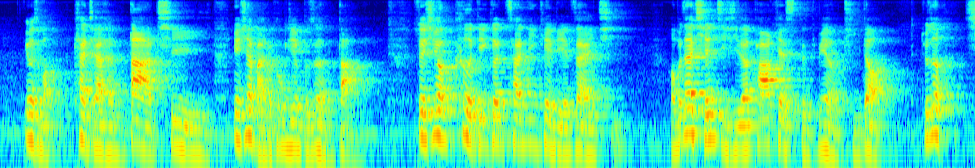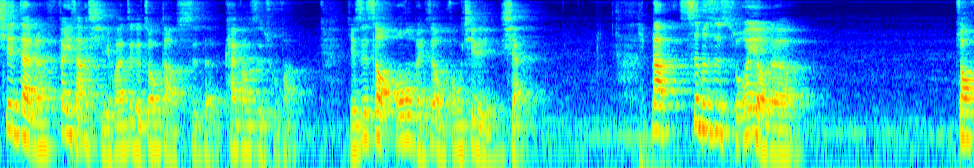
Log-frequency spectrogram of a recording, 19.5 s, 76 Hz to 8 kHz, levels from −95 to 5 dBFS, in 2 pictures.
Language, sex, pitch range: Chinese, male, 125-185 Hz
